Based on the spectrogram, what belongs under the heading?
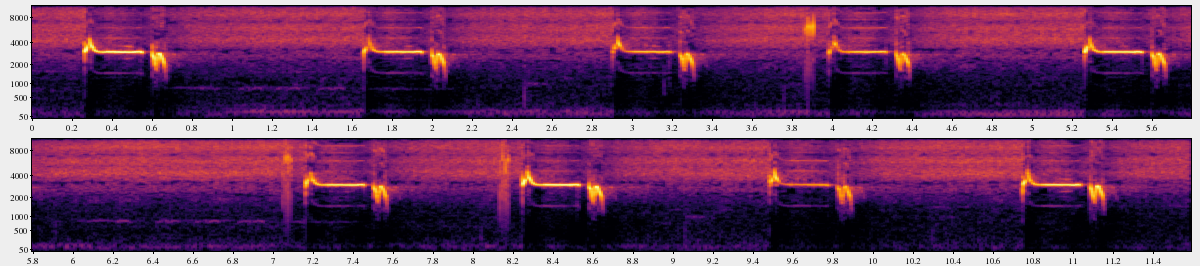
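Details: Actively singing prinia repeating a set phrase: a sharp high note, a held level whistle and a short grating drop. Around ten repeats at uneven intervals of about one second.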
